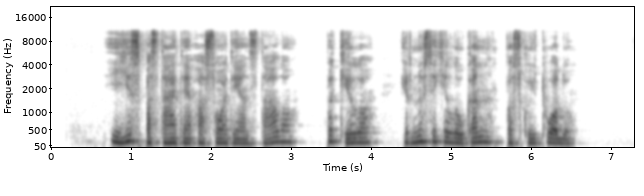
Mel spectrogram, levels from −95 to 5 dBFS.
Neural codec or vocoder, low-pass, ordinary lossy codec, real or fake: none; 10.8 kHz; MP3, 96 kbps; real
